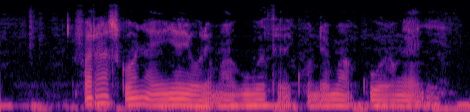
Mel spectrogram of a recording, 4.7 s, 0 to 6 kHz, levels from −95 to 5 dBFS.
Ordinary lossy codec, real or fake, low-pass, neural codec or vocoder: none; real; 5.4 kHz; none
